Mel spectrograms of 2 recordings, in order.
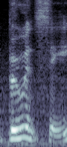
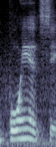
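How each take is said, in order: First: The first syllable sounds like 'boo'. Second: The first syllable sounds like 'boy'. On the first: The speaker calls it wrong. "you don't say buoyancy" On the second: The speaker calls it right. "You say buoyancy because it's boy"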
